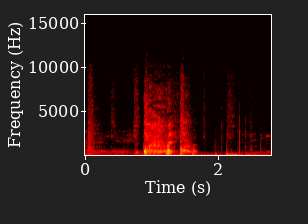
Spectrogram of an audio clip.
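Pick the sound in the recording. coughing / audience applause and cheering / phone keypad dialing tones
coughing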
